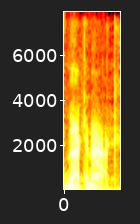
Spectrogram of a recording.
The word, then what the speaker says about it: Mackinac: I could not recommend going to Mackinac Island enough. No cars on the island. The island, I believe, is Mackinac. No, I think so the city, there's a C on the end.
